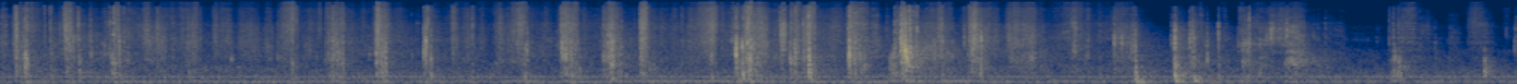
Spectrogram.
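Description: Tarot cards being shuffled close by, a long run of quick papery riffles and soft slaps at an even pace, quiet, with no talking.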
